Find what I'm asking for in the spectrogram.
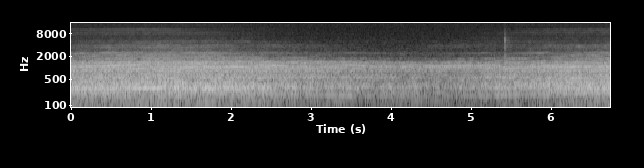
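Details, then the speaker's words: iMac G5 running Debian Linux: a loud rushing fan roar that eases off and then climbs again, repeatedly. Logs show faulty thermal detection, so the fans cycle because of a false overheat reading. "The fans ramp up and ramp down over and over and over. And if we check the logs, there seems to be an issue with the thermal detection. It keeps thinking that it's overheating, ramps up, and then it's fine again."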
